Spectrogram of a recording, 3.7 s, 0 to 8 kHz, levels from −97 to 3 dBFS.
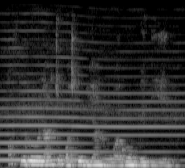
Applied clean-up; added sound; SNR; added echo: none; Bowed string instrument; 17 dB; reverberation time 0.6 s.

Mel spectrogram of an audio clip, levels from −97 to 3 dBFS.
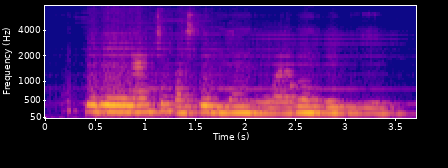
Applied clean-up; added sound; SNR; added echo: neural separator model SepFormer DNS4.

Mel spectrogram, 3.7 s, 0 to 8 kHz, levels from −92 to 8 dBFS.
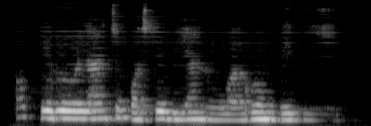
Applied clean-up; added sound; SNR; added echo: neural mask model DeepFilterNet 3.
